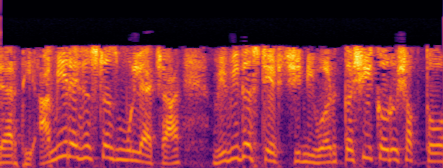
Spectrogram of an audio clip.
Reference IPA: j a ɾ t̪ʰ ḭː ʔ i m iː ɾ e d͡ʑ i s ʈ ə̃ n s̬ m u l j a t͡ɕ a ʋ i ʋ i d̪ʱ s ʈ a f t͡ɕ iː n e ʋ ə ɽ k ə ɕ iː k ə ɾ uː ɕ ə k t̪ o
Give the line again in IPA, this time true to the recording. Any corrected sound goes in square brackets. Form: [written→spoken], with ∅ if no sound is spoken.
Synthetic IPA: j a ɾ t̪ʰ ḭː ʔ [i→a] m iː ɾ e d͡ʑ i s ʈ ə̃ n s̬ m u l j a t͡ɕ a ʋ i ʋ i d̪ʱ s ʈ [a→e] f t͡ɕ iː n [e→i] ʋ ə ɽ k ə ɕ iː k ə ɾ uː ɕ ə k t̪ o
